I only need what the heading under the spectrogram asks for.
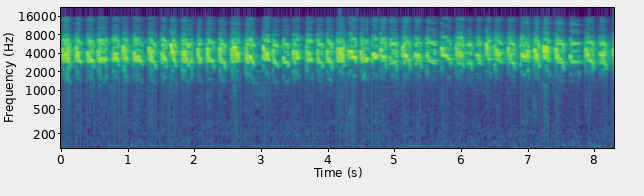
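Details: Over eight seconds of nonstop, high-pitched chirping from a Dakun Bali white-eye, fast and closely packed, used to coax silent white-eyes back into loud song.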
